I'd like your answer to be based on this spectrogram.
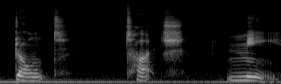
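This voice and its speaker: A growling, put-on character voice. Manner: growling, hostile.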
